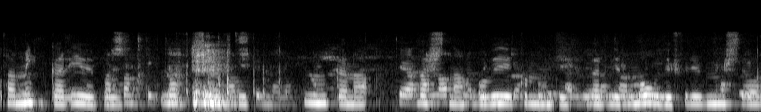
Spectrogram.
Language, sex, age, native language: Icelandic, male, 20-29, Icelandic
